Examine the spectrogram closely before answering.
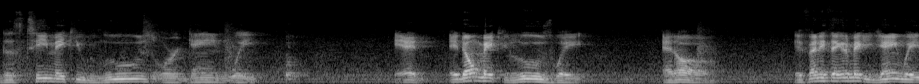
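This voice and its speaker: Over noticeable background noise, a man speaks with lively intonation and long, frequent pauses. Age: 20s. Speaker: vlogger. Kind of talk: casual Q&A vlog.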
